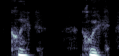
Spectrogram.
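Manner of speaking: nun to night nurse, whispered; soft urgent whisper. A narrator's reading. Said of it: "Softly, so as not to disturb".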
